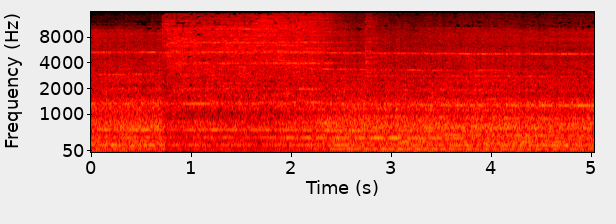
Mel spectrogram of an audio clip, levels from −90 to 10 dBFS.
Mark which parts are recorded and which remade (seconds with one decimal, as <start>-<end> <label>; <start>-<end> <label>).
0.0-0.5 remade; 0.5-5.0 recorded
